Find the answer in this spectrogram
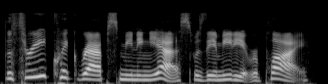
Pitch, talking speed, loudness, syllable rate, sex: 225 Hz, 185 wpm, -19 LUFS, 5.0 syllables/s, female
